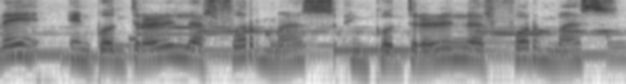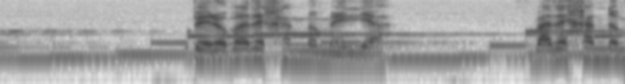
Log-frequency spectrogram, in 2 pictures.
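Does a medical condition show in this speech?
No.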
